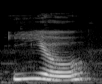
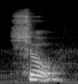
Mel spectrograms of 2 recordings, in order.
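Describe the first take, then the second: First: The word begins with a y sound. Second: The word begins with a sh sound. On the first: "um som de I" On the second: "um leve som de X"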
